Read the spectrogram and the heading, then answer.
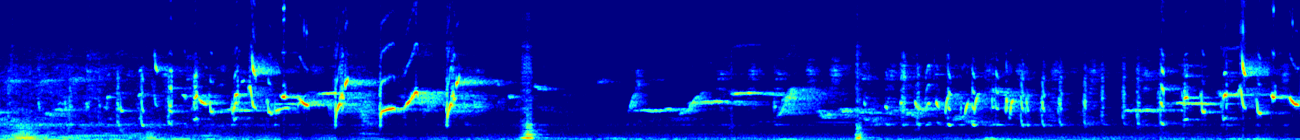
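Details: Flycatcher song for provoking other flycatchers. Phrases of quick, high chirps and slurred whistles come in bursts, broken by a couple of sharp clicks and short pauses.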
